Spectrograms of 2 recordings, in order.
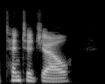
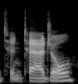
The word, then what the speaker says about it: Tintagel: Although my friend kept telling everybody we were going to Tintagel until someone finally said, "You mean Tintagel?" He didn't even know how to say it, but he was obsessed with it.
